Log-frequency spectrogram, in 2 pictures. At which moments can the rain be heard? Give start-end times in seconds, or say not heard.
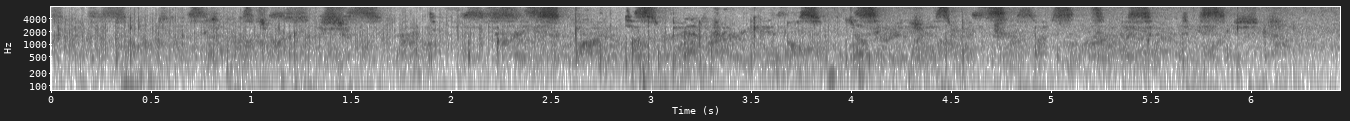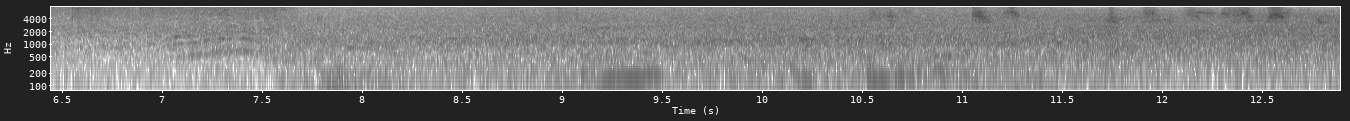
0.0-12.8.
